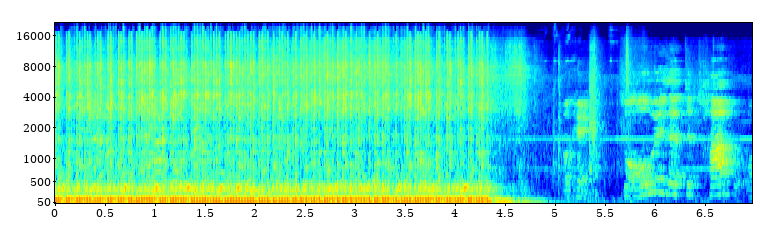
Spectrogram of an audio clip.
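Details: MK4 A80 Toyota Supra Turbo after a new wastegate and dump pipe were fitted to cure a leaky wastegate: a deep, steady exhaust rumble with an even pulse and no hiss or chuff of leaking exhaust, then shut-off; the wastegate now seals properly.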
